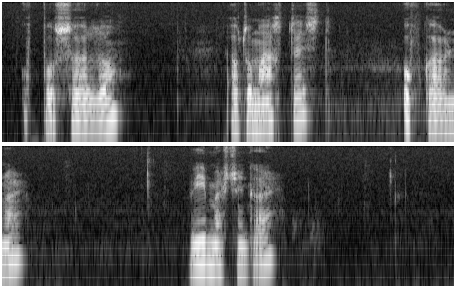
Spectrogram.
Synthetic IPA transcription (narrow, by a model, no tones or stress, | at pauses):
ʔʊpːʊsœːlʊ | ʔa̰wt̪ʊmɑːt̪ɪst | ʊpɡɑ̰ːʋnaɹ | ʋiːmɛɹt͡ʃɪŋkaɹ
